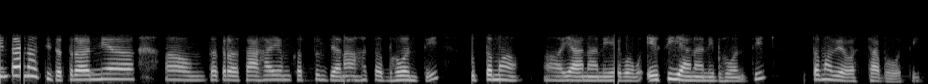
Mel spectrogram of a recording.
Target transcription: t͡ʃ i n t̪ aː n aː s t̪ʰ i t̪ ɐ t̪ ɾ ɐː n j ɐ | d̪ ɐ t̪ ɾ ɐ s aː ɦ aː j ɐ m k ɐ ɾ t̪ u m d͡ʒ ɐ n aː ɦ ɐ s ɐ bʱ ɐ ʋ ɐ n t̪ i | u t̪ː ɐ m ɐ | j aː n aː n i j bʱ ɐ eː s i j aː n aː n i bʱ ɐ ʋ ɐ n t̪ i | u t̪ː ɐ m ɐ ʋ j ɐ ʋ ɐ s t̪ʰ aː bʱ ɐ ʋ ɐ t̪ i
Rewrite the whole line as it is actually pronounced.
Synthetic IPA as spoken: t͡ʃ i n t̪ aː n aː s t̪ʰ i t̪ ɐ t̪ ɾ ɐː n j ɐ | t̪ ɐ t̪ ɾ ɐ s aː ɦ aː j ɐ m k ɐ ɾ t̪ u m d͡ʒ ɐ n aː ɦ ɐ s ɐ bʱ ɐ ʋ ɐ n t̪ i | u t̪ː ɐ m ɐ | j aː n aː n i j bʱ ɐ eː s i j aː n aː n i bʱ ɐ ʋ ɐ n t̪ i | u t̪ː ɐ m ɐ ʋ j ɐ ʋ ɐ s t̪ʰ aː bʱ ɐ ʋ ɐ t̪ i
